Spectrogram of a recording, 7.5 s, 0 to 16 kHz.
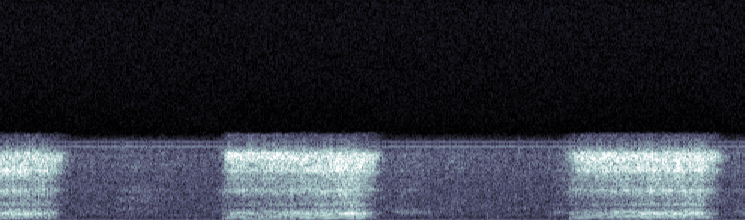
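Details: Husband snoring, which he denies, recorded by his wife as proof; can be deafening: loud, rattling snores on each in-breath, about 18 a minute, with quiet pauses between; heavy snoring.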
